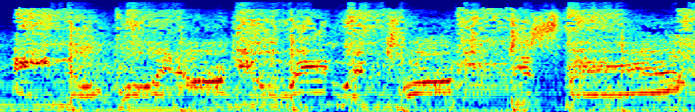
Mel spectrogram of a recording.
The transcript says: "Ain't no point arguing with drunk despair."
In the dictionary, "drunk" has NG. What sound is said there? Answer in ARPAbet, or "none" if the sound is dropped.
none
